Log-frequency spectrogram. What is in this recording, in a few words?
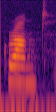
"grant", English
